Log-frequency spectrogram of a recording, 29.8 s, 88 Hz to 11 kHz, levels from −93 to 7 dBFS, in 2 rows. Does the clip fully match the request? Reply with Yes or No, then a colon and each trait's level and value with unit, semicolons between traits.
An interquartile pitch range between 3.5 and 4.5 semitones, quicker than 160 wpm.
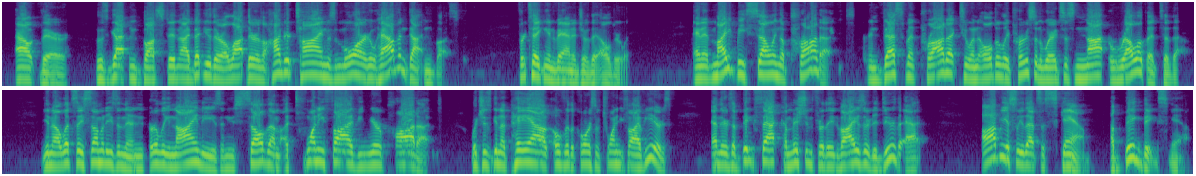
Yes: average, 3.9 semitones; average, 195 wpm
